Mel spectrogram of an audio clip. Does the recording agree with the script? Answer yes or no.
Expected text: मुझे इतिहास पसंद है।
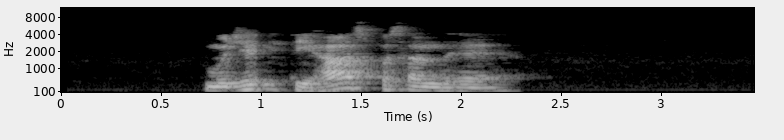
yes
